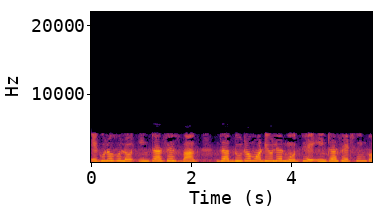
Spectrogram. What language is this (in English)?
Bangla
